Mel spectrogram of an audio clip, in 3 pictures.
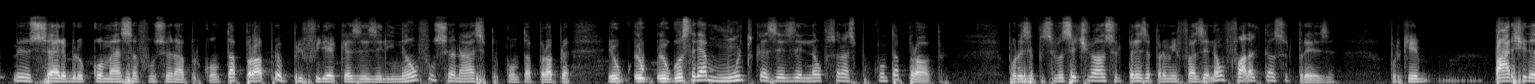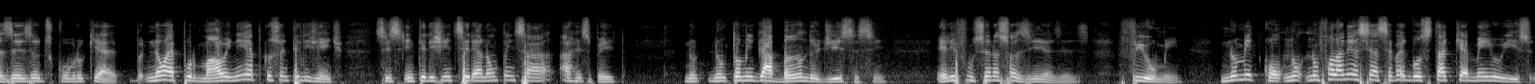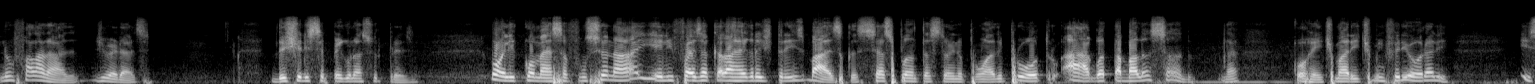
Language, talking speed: Portuguese, 195 wpm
